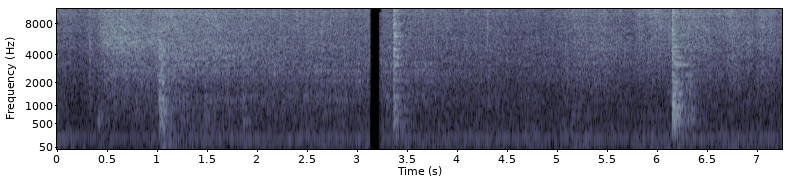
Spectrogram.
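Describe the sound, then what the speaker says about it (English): Onions grilling on a hot surface for a jumbo burger, giving a steady close sizzle and hiss with a few brief scraping stir sounds and one short dropout partway through. "I like the onions grilled when they're on my burger"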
